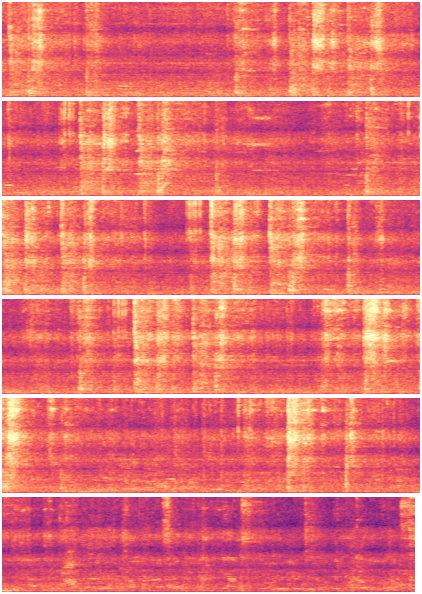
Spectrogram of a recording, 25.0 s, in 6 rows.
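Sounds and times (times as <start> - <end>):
sharp clacks over rail joints: 0.0 - 1.1, 2.3 - 4.0, 4.8 - 6.5, 7.7 - 12.3, 13.2 - 15.1, 15.7 - 17.6, 19.4 - 20.5.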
